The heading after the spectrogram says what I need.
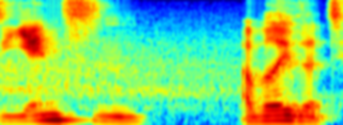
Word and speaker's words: Jensen: on here and it's Yensen I believe that's T pronounced it's either Yensen or Jensen I'm going to say Yensen and he gets him off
